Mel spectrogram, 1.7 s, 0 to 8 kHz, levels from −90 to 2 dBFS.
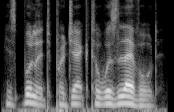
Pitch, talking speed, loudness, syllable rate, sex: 130 Hz, 170 wpm, -18 LUFS, 6.5 syllables/s, male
